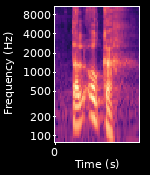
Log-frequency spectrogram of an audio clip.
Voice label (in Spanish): dedo del pie, Kakchikel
